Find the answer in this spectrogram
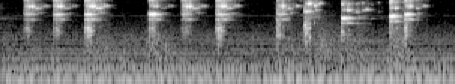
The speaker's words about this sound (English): Oogie Boogie, the figure in the basement, rolls a couple of dice, getting a double one.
